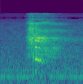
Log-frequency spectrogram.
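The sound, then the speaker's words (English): A single deep, breathy inhale that swells quickly and then eases off into a softer exhale, taken while sitting on a park bench after jogging, with no talking around it. “Sit on the bench with the deep breathing.”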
